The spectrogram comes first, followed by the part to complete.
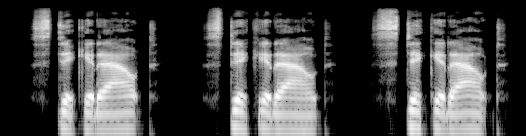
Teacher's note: the T in it is between two vowels so we connect those sounds together and pronounce the T like a soft D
